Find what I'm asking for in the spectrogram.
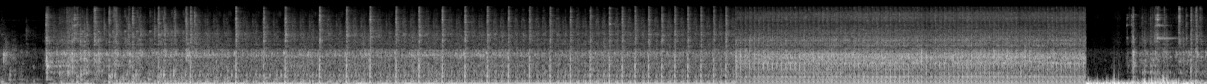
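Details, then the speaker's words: Used jumping jack tamper after a carburetor cleaning and a torn intake gasket behind the carb, air filter clamped on: firm, even thumps three to four a second over a steady drone, stomping a 4-inch hole; normal running. "good news looks like it's running not bad i ran it for a good while just to make sure and it dug about a i don't know four inch deep hole in the ground from just sitting there stomping"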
